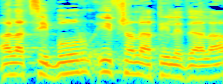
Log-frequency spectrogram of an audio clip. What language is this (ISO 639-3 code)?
heb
